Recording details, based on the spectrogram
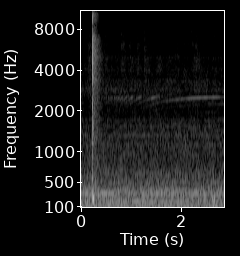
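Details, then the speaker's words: Jump pack with built-in tire inflator set to 38 in tire mode, battery run down from 12 V to 11 V: only a faint thin fan whine, no compressor pumping at all. Owner suspects low charge; compressor failure not ruled out. "you can kind of hear the fan whine a little bit but it's not doing anything"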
